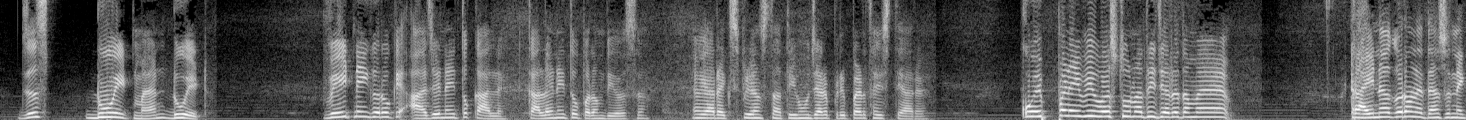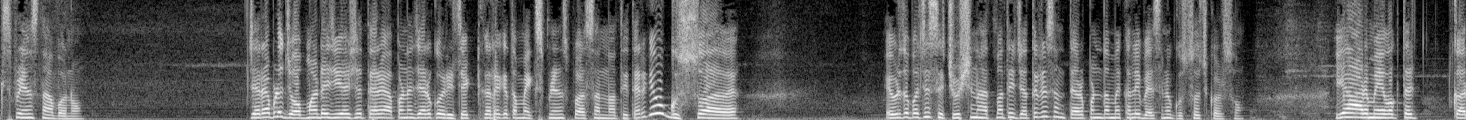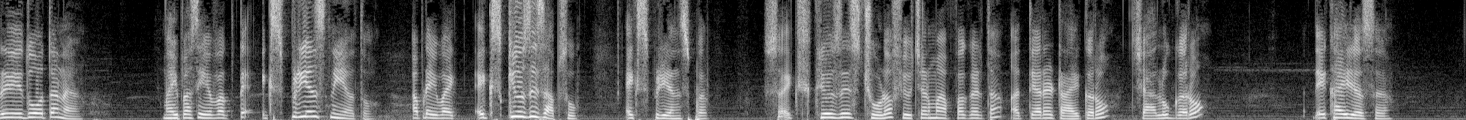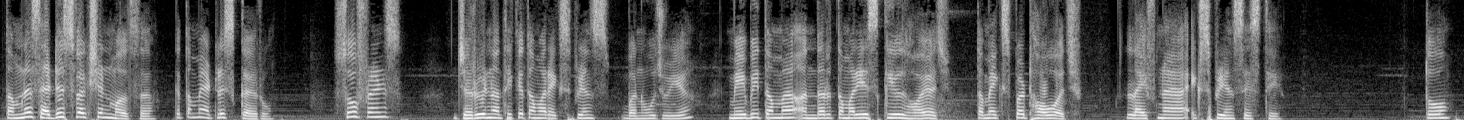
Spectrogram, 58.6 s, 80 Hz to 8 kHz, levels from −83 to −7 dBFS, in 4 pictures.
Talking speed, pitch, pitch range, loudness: 150 wpm, 230 Hz, 200-255 Hz, -12 LUFS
